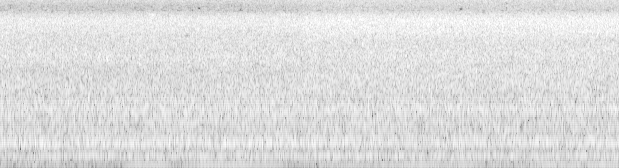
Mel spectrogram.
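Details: Many honey bees fly in April after a cold spell, filling the air with a dense, continuous low drone of even pitch and loudness, a thick hum of countless wingbeats with no breaks.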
